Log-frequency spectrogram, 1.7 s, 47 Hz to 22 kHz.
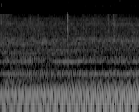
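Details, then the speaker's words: John Deere 7200R with failed IVT transmission, come-home mode (fuse 32 pulled), key on, put in neutral: electric backup steering/park-brake hydraulic pump kicks in with steady low pulsing hum, even pitch; normal hydraulic pump operation. "Put it in neutral. You can hear the pump kicking in."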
